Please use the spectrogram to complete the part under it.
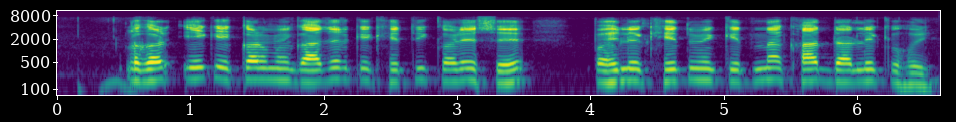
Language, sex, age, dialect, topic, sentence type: Magahi, male, 25-30, Western, agriculture, question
